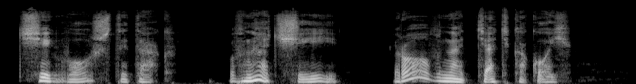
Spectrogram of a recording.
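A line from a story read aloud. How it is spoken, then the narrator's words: Grumbling. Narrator (Russian): Заворчала она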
